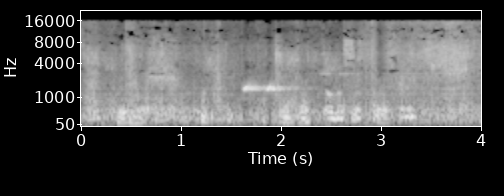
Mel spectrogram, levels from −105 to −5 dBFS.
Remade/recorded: remade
